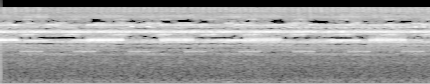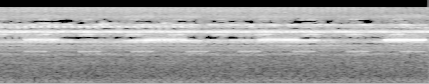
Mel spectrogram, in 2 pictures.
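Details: Evening park ambience filled with cricket chirping, a dense high-pitched trilling chorus of regular pulses layered over a continuous bright hum, with soft low-frequency noise beneath.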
